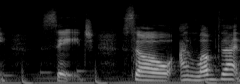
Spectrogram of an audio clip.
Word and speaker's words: Saige: for a girl and it was Sage. And it's spelled differently. I wanted it to be spelled S-A-I-G-E. Sage.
